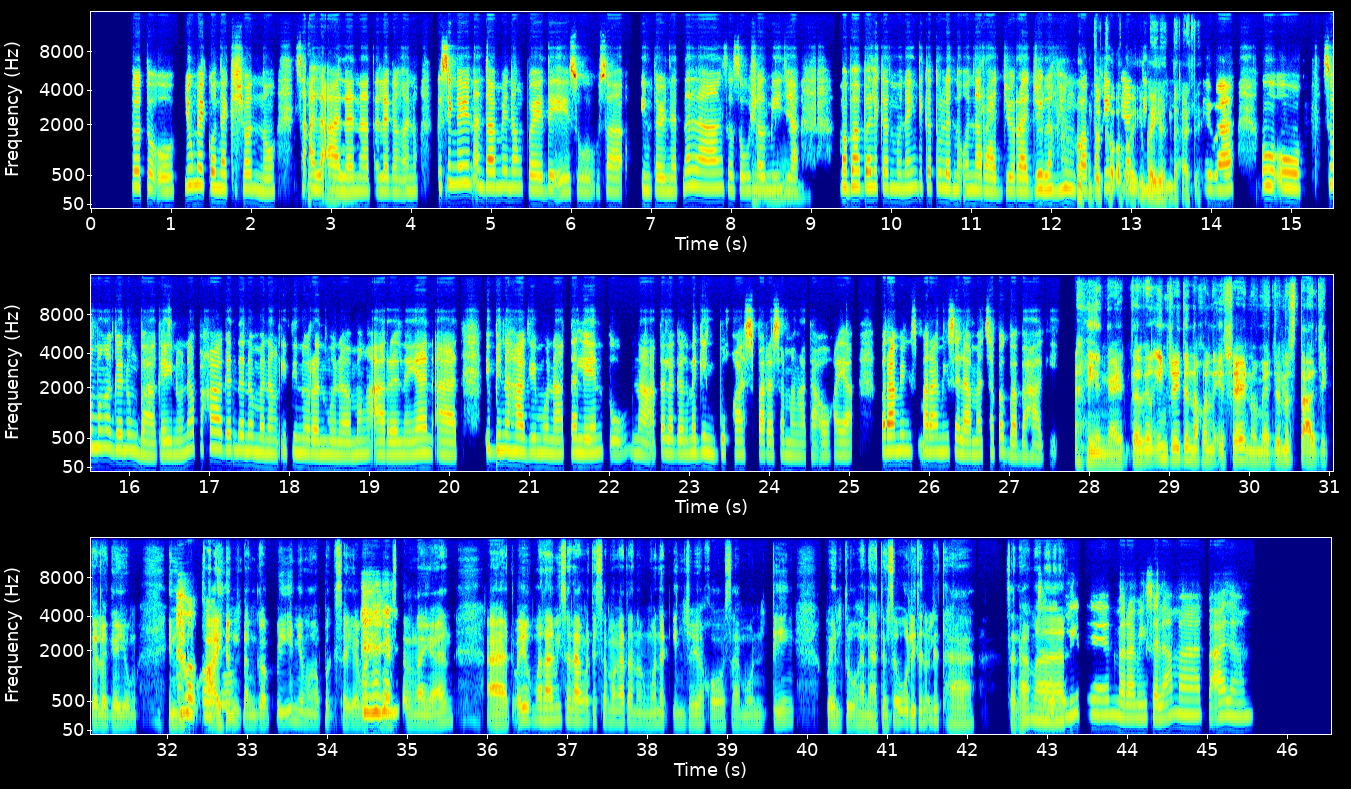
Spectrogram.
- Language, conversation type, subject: Filipino, podcast, May kanta ka bang may koneksyon sa isang mahalagang alaala?
- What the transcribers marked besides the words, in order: laughing while speaking: "Oh, totoo ay iba yun dati"; laughing while speaking: "lang yung"; other background noise; in English: "nostalgic"; gasp; chuckle; gasp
